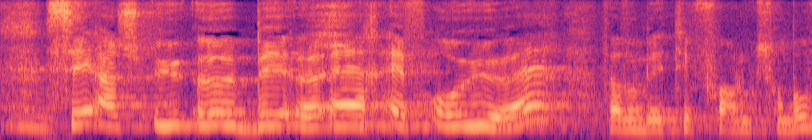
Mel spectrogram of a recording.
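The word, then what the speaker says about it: Schueberfouer: Alors Schubert-Foire, ça s'écrit comme ça se prononce, hein. Chuberfour.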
